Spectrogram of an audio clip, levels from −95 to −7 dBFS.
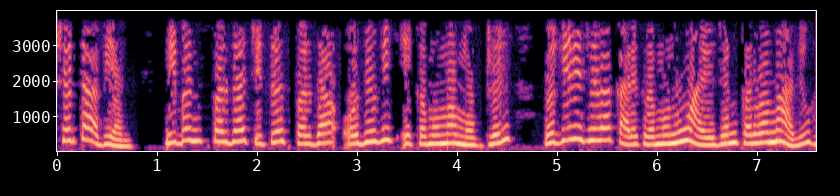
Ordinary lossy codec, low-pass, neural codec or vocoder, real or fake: AAC, 32 kbps; 3.6 kHz; none; real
